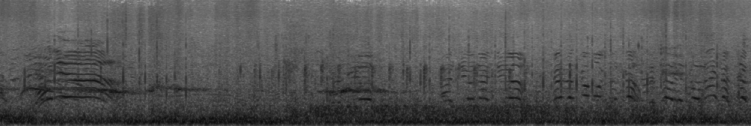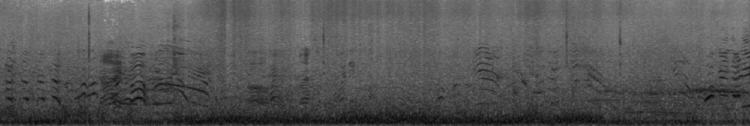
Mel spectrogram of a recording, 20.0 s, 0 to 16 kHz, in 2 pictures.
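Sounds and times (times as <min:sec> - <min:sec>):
crowd shouting and cheering: 0:00.0 - 0:12.9, 0:16.1 - 0:20.0
wind buffeting microphone: 0:00.0 - 0:20.0.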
